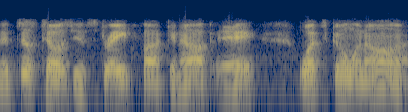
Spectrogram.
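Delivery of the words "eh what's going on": overdone, played-up Canadian accent. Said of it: "the elocutionary aspect of the Canadian accent".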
